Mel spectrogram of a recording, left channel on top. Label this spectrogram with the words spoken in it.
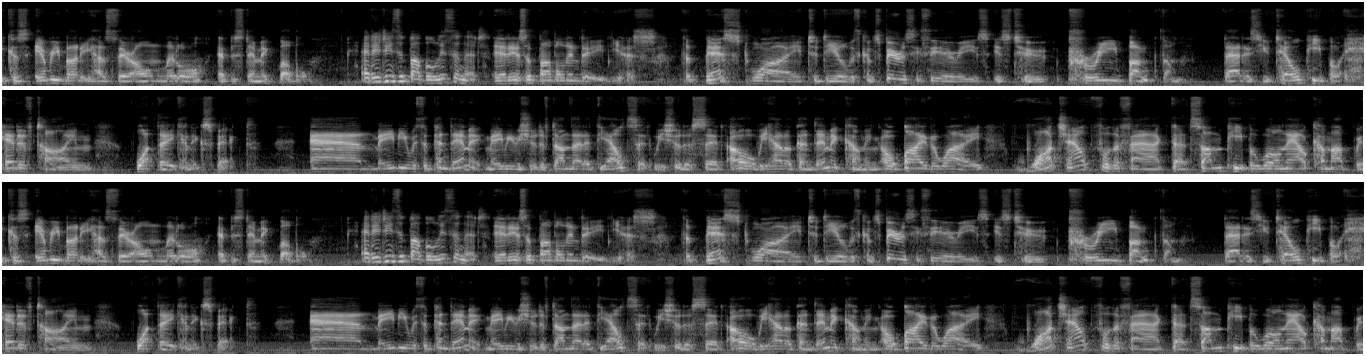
everybody has their own little epistemic bubble. And it is a bubble, isn't it? It is a bubble indeed, yes. The best way to deal with conspiracy theories is to pre-bunk them. That is, you tell people ahead of time what they can expect. And maybe with the pandemic, maybe we should have done that at the outset. We should have said, oh, we have a pandemic coming. Oh, by the way, watch out for the fact that some people will now come up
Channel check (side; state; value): right; noise; hum, 24 dB below the sound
